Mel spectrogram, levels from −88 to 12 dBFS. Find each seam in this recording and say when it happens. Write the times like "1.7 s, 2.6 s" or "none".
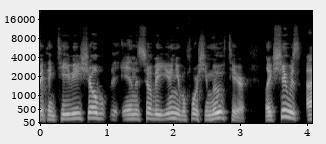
none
